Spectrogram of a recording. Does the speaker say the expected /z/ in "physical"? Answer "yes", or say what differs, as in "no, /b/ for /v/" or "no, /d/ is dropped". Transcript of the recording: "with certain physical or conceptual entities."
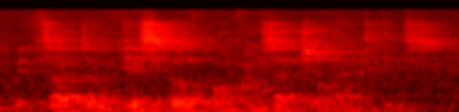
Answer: no, /s/ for /z/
